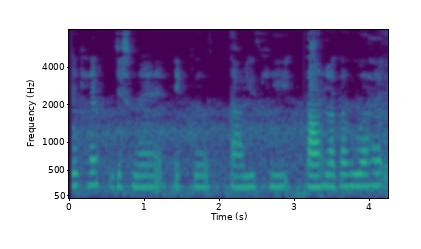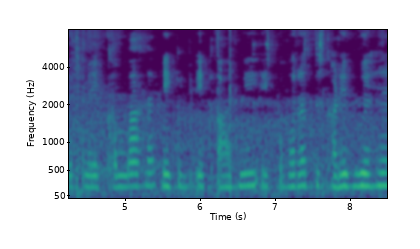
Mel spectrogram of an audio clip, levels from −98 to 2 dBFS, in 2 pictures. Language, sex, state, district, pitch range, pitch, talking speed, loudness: Hindi, female, Goa, North and South Goa, 205-220 Hz, 210 Hz, 150 wpm, -39 LUFS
